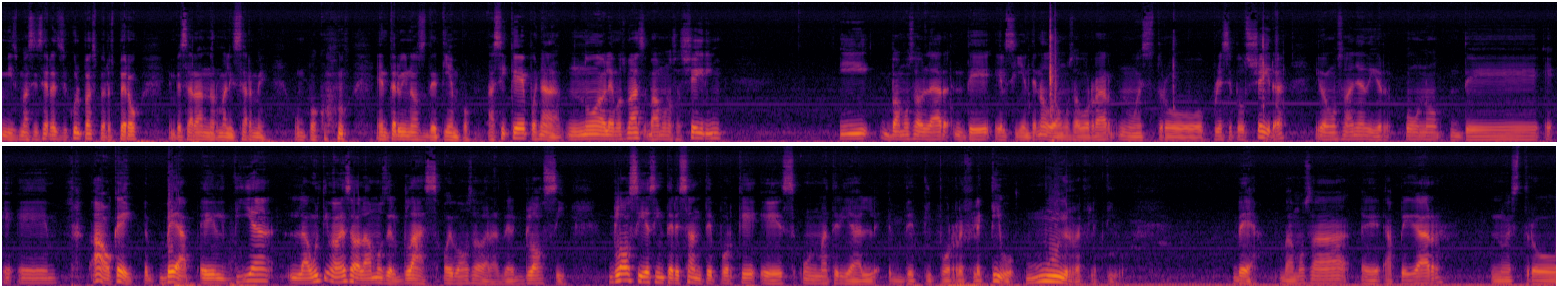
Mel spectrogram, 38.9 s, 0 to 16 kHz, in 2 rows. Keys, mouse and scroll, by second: 9.8 click, 11.4 click, 13.1 x, 14.2-14.6 scroll up 2, 14.8 shift+middle click, 15.4-15.7 shift+scroll up 2, 15.7 shift+a, 25.5 click, 27.9 click, 34.9-38.5 drag.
